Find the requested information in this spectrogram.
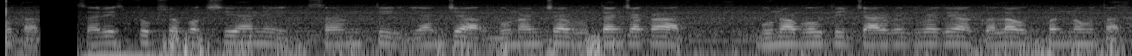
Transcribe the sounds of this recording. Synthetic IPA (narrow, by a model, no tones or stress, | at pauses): t̪at̪ | səɾispɾukʂəpəkʂiaɽ̃isəmt̪ijaɲt͡ɕjabʱunaɲt͡ɕjaʋɾud̪ʱːaɲt͡ɕjakaɭat̪ | bʱunabʱəwt̪iːt͡ɕaɾʋeɡʋeɡjakəlaut̪pənːəɦot̪at̪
